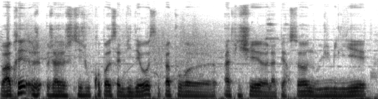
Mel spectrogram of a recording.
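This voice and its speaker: A man's fairly low voice comes through while music plays behind him. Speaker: gaming YouTuber. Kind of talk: gameplay commentary. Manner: fast; casual, chatty.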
